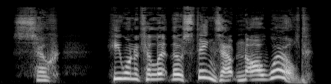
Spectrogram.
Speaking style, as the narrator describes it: Callan gasped

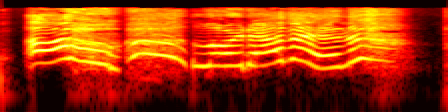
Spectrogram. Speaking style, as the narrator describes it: Polina screeched

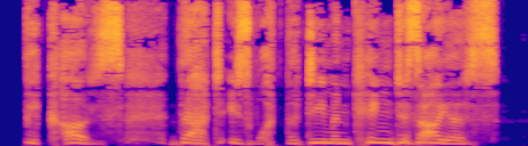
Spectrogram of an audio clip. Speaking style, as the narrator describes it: Remna snarled

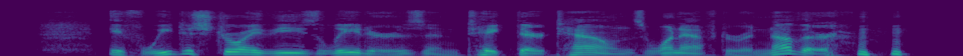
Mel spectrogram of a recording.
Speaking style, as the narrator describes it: I chuckled under my breath

